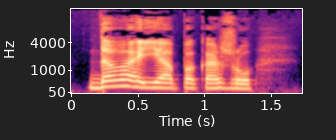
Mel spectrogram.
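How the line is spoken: Laughing offer. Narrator (Russian): смеясь, предлагает он

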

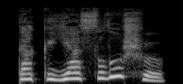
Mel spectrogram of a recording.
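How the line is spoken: Gentle, smiling. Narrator (Russian): ласково улыбнулась я

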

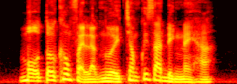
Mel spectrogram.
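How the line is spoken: Irritated snapping. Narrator (Vietnamese): Ông Quý gắt lên

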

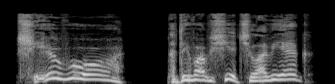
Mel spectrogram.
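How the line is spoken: Surprised shout. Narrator (Russian): Не скрывая своего удивления, выкрикнул свин

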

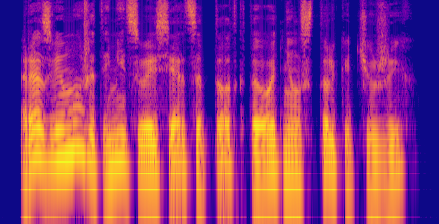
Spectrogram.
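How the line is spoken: Sighing. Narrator (Russian): Я только вздохнул

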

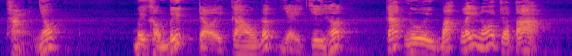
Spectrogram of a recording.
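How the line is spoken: Loud roar. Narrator (Vietnamese): Hoàng Kỳ đàn chủ gầm to

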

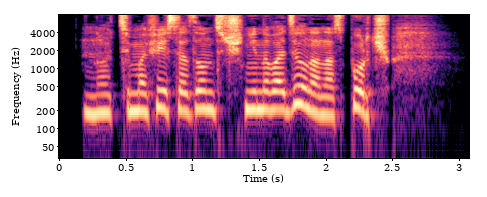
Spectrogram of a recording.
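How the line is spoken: Timid babbling. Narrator (Russian): пролепетала Аллочка

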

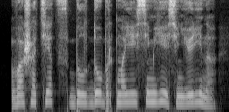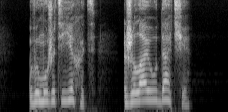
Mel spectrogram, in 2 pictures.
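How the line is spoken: Whisper. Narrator (Russian): он прошептал

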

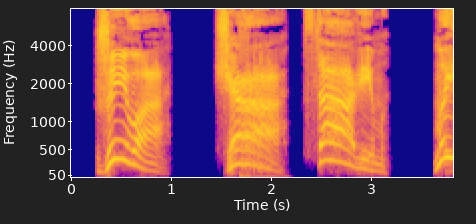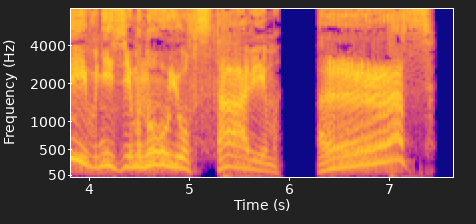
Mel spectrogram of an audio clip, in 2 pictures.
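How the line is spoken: Hurried shout over siren. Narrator (Russian): Взвыла сирена, и я поспешно крикнул

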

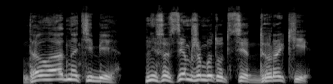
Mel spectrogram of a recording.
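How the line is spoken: Scoffing. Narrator (Russian): Хмыкнул Камура

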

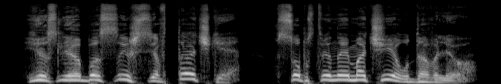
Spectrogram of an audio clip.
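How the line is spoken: Growl. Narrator (Russian): рыкнул Кукуша

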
